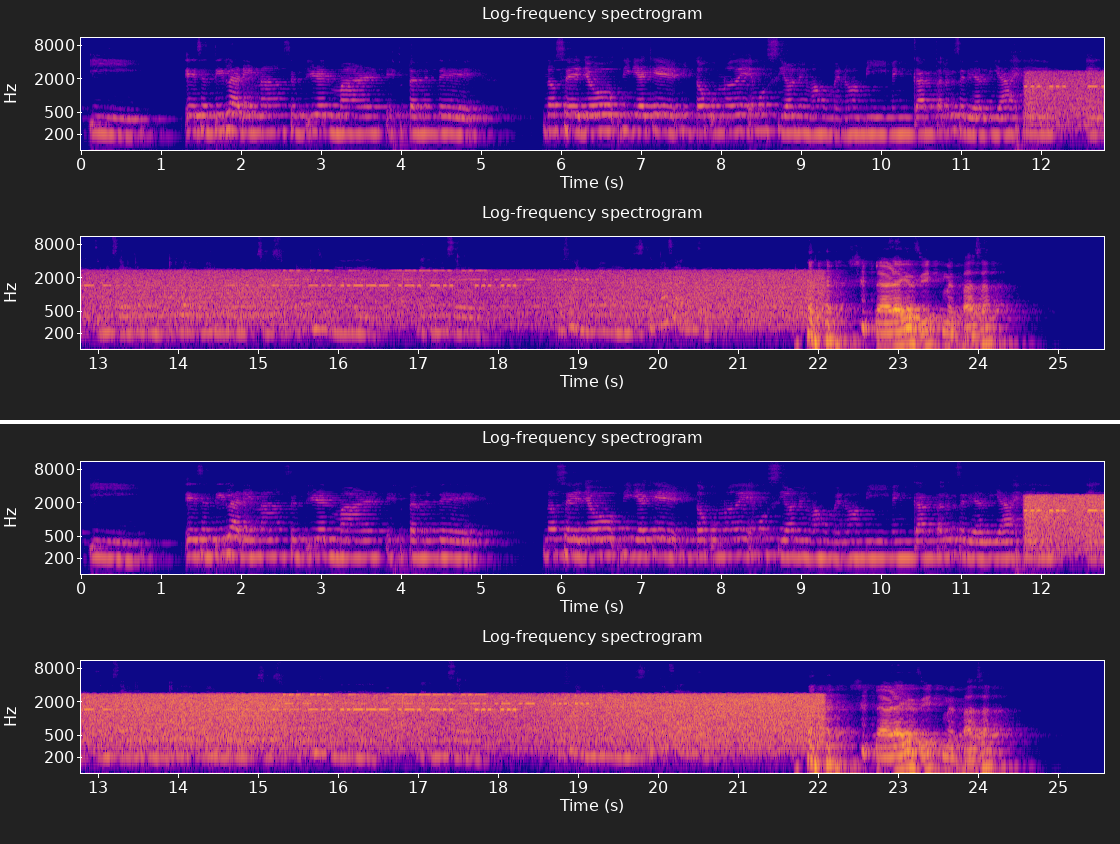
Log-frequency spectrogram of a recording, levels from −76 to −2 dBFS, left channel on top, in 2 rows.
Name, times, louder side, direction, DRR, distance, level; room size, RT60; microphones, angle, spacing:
voice 1, 0.1-0.8 1.3-4.9 5.8-12.1 12.5-16.5 17.0-17.9 18.7-20.7, left 1 dB, 25° left, 1 dB, 4.2 m, -36 dB
sound 1, 11.8-22.1, right 7 dB, 80° right, 0.7 m, -23 dB
voice 2, 21.8-24.3, left 2 dB, 80° left, 3 dB, 3.2 m, -25 dB
26.0 x 18.5 x 5.9 m, 0.95 s
head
